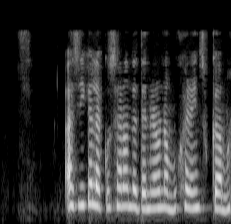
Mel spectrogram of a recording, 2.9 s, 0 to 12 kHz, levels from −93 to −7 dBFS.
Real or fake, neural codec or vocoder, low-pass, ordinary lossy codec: fake; codec, 16 kHz, 4.8 kbps, FACodec; 7.2 kHz; AAC, 32 kbps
